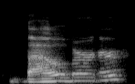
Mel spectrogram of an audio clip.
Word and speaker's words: Bauberger: you're going to help me here with the pronunciation eric bauberger perfect yes wow i should give myself a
